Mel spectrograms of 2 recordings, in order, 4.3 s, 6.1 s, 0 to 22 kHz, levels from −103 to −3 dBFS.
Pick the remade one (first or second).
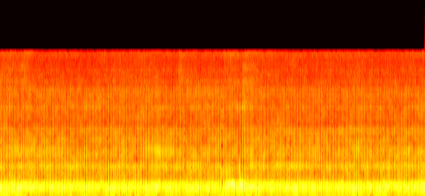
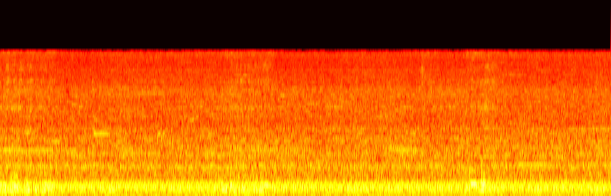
first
